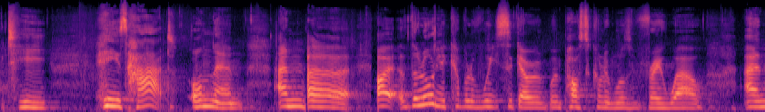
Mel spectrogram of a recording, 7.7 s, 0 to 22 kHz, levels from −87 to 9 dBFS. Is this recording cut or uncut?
cut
